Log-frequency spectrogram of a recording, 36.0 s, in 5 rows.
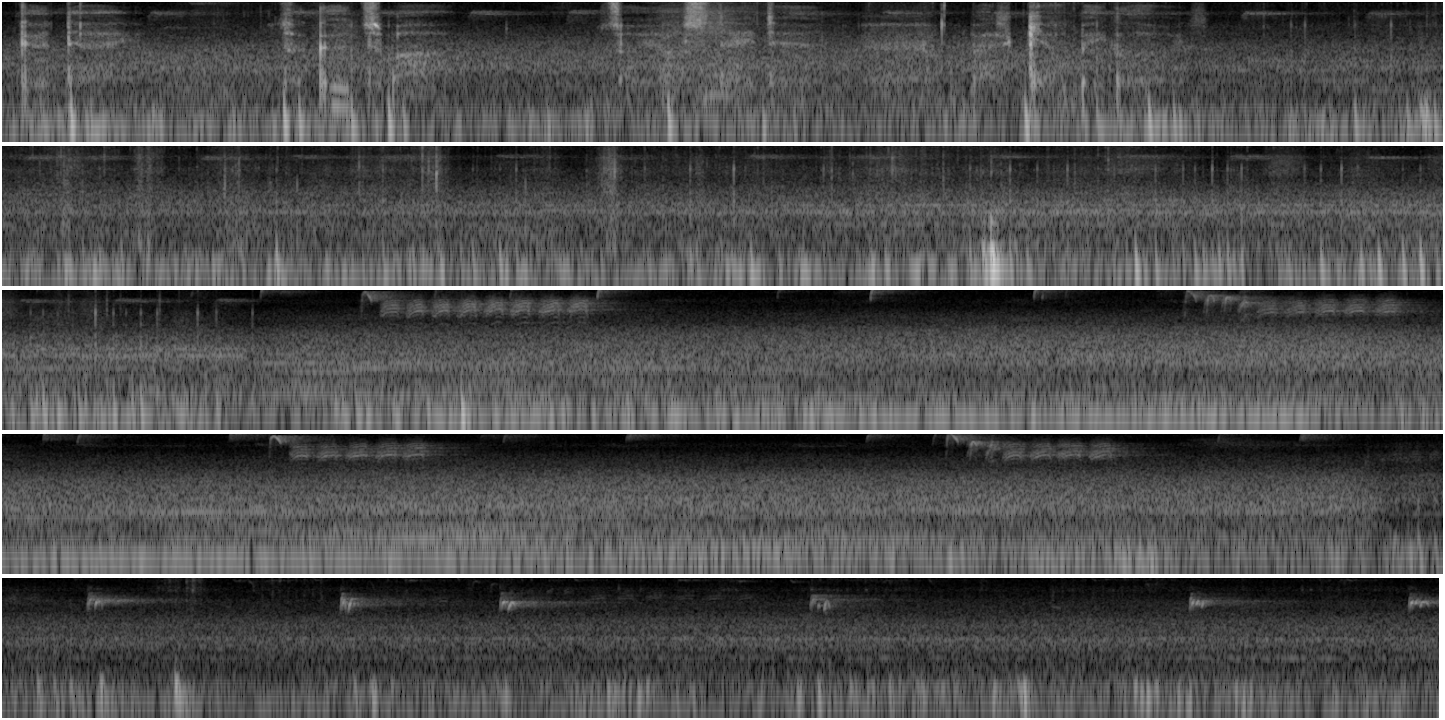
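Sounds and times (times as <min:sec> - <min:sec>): steady background hiss: 0:00.0 - 0:15.4
songbirds trilling: 0:00.0 - 0:36.0.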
